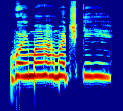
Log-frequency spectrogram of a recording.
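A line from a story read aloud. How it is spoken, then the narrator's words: Moaning. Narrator (Russian): простонала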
